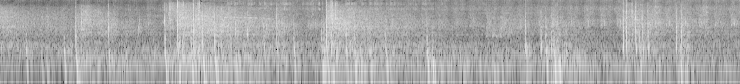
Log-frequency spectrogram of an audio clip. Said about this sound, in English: If you were up at midnight to celebrate the new year, you probably heard the loud booms of illegal fireworks across Sonoma County.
